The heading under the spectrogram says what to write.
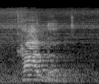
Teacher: If you want to use this word as a noun, the emphasis or the stress goes on the first syllable.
